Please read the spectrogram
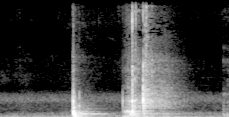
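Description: Arbor press forcing the press-fit stock needle bearing out of an LS rocker arm: a sharp metallic pop with a brief ring about three quarters of a second in, then a quick cluster of louder snaps just past the middle as the bearing breaks loose.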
